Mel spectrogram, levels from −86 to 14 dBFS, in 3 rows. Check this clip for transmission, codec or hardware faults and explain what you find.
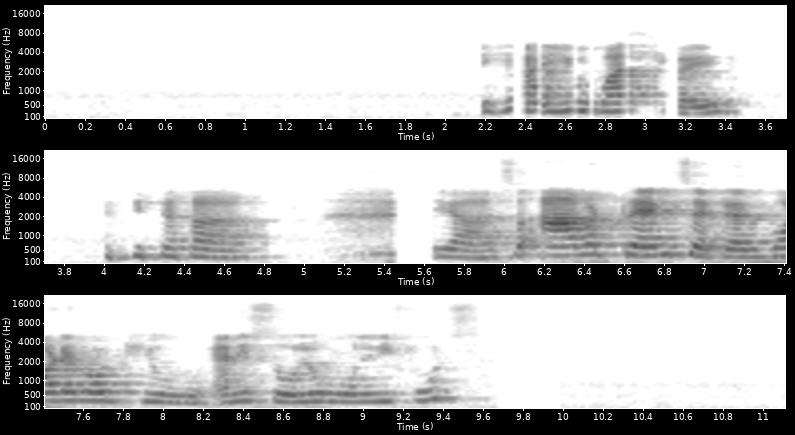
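AAC frame loss with muting affects the speech three times. Between 2.31 and 3.19 s, scattered frames went missing and the decoder zeroed their spectrum, leaving about 0.34 s of silence in short gaps, the longest about a tenth of a second. Further holes fall at 5.43 to 5.65 s and 9.62 to 9.96 s. Because overlapping windows fade the sound out and back in, each dropout is a soft-edged hole.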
